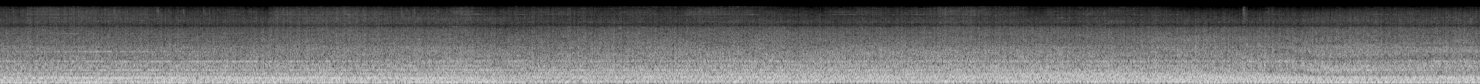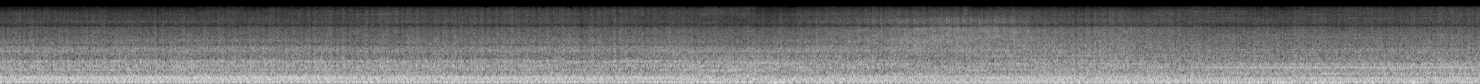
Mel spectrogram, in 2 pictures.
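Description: EMD diesel-electric locomotive, built as a GP35, running at full throttle with a loud, steady engine drone. It is working under very heavy load, about 900 amps on the traction motors, while the train crawls along below 20 km/h.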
